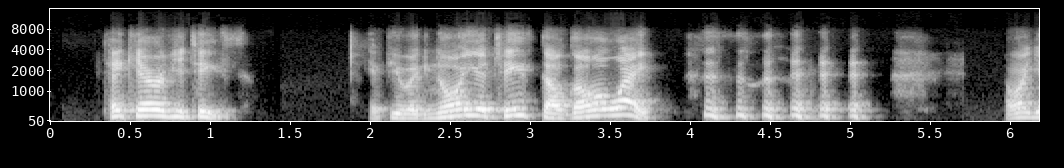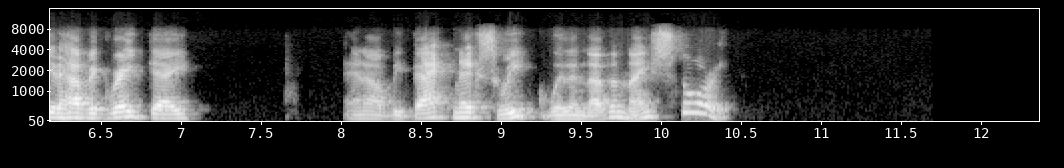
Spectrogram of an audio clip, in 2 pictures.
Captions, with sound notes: Take care of your teeth. If you ignore your teeth, they'll go away. (laughing) I want you to have a great day, and I'll be back next week with another nice story.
